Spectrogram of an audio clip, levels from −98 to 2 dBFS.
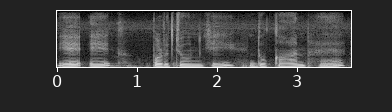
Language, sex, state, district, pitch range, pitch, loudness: Hindi, female, Uttar Pradesh, Saharanpur, 195-210 Hz, 205 Hz, -20 LUFS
